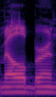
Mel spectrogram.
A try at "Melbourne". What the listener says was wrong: You got Brisbane right. But you're still pronouncing the R in Melbourne.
